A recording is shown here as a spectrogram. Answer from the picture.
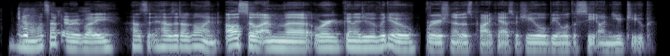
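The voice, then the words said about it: Flat monotone speaking voice. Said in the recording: “I'm very monotone today, I'm noticing.”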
